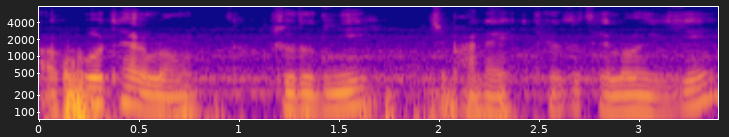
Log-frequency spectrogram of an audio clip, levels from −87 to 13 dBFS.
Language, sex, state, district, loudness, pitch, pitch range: Karbi, male, Assam, Karbi Anglong, -21 LUFS, 105 Hz, 95-115 Hz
